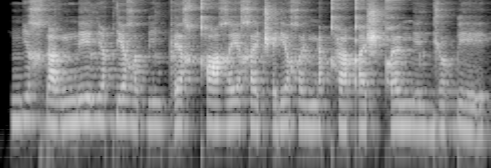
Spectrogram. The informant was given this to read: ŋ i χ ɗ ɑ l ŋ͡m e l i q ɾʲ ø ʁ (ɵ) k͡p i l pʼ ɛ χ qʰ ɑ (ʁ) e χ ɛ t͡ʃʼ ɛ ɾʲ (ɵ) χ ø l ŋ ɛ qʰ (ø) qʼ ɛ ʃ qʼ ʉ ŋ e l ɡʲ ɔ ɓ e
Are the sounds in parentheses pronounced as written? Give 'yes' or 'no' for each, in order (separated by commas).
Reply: yes, yes, no, yes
